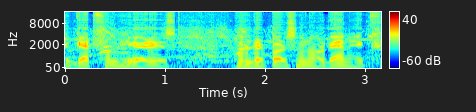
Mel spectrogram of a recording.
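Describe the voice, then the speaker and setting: This man speaks with a Gujarati accent in a fairly low voice. His intonation is flat and monotone. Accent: Indian English (Gujarati). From Gujarat, India. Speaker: tech educator. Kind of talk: casual vlog talk to camera. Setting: outdoors.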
